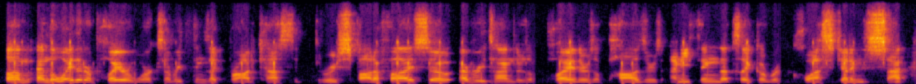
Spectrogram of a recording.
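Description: Over a video call headset, a twenty-something from the Dominican Republic casually walks through his student project, saying "like" a lot. He speaks in a mid-range, breathy voice at a moderate pace with hardly any pauses. There is no room sound, and the audio comes across dull and distant.

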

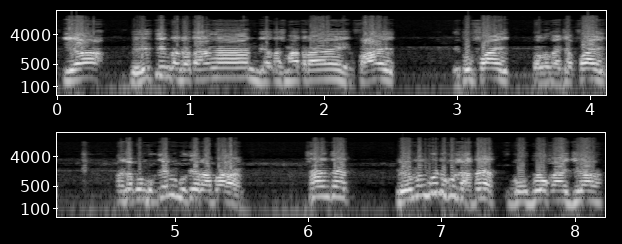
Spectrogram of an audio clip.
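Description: A middle-aged male vlogger rants casually to camera outdoors by a tree near a corn field, mocking, scornful, and taunting with laughs. His voice is high-pitched and husky. He records himself on a handheld camera or phone, and the sound is muffled and lo-fi.

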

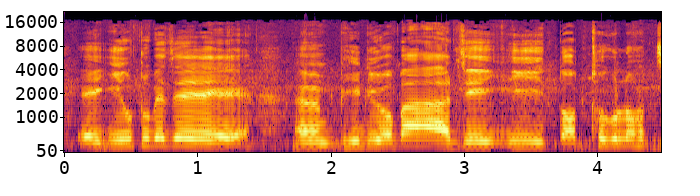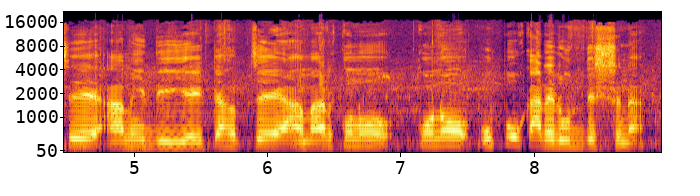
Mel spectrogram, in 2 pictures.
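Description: A man with a Bangladeshi accent reciting a mantra in slow verse, then explaining how to use it in plain talk with many fillers. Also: high voice, a little hiss or hum. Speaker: tantric mantra teacher. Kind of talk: mantra recitation and spoken instructions.

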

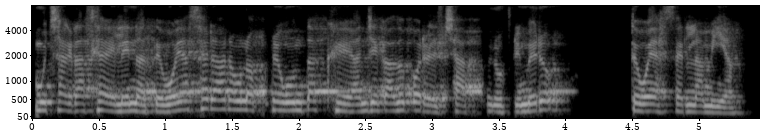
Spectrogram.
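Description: A woman with a Spanish accent moderating a conference session, putting questions to the speaker in a measured way. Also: medium pitch, fairly even intonation, reverberant.

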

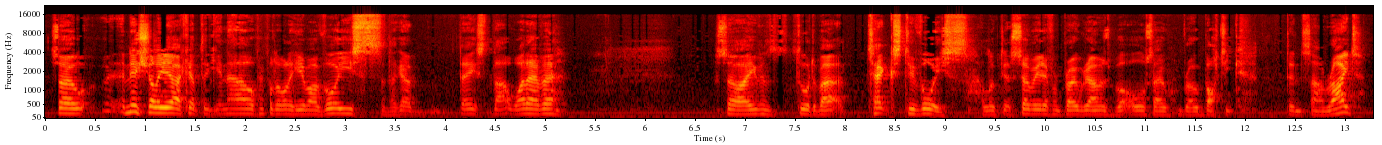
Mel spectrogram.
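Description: An older man from the Potteries speaks in a Stoke accent at a slightly raised pitch. He gives off-the-cuff, plain-spoken advice as a car dealer talking to camera. Some background noise of a showroom sits behind his voice. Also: fairly even intonation, moderate pace. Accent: Stoke-on-Trent (Potteries). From Stoke-on-Trent, England. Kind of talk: unscripted direct-to-camera advice talk. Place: large indoor car showroom.

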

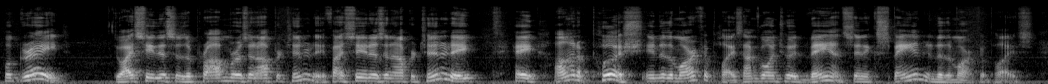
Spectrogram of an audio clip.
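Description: A man's voice: a little high, expressive, fairly quick, vocal fry. An older man in his sixties, a gym business consultant, giving emphatic advice to camera from a home office, repeating his points and checking in with "okay?". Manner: emphatic, repeats phrases, frequent "okay?" and "you know".

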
